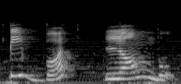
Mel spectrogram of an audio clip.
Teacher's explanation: ব এর সঙ্গে এবং ম এর সঙ্গে ব ফলা যুক্ত হলে উচ্চারণ অবিকৃত থাকে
